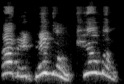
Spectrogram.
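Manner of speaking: high, startled exclaim; shocked. Real, not acted. Vlogger shocked at egg prices, voice jumping high. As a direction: react to the price in disbelief.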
